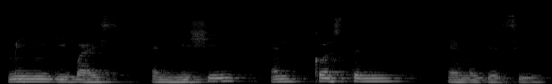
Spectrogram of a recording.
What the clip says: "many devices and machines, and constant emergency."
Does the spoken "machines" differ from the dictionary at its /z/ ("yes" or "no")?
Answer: yes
